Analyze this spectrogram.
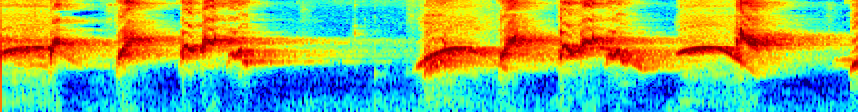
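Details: A red-whiskered bulbul being readied for singing competitions sings loud, rich whistled phrases with quick rising and falling notes, in two bursts separated by a brief pause.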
